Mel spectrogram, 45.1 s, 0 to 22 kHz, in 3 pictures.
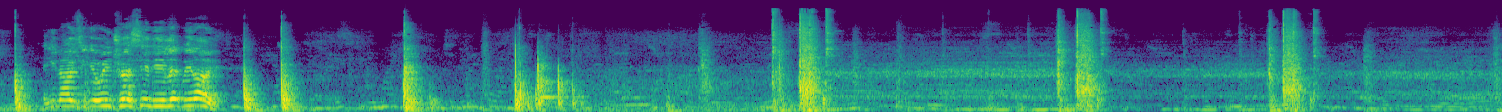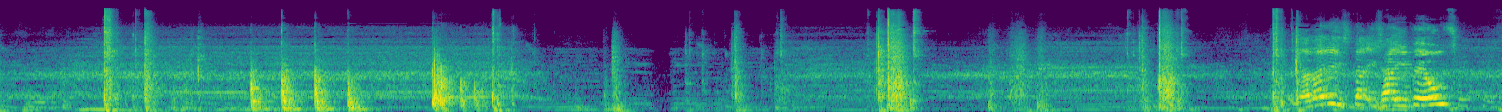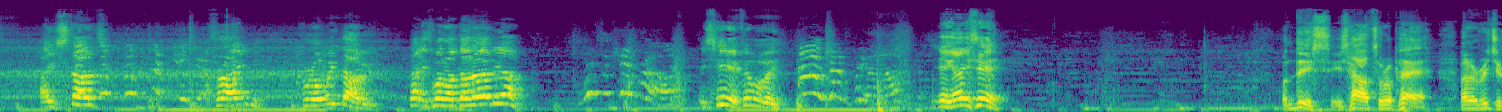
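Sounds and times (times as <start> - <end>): faint music: 0.0 - 45.0
nails hammered into timber: 17.5 - 18.7.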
